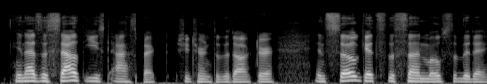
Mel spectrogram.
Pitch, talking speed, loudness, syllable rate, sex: 135 Hz, 210 wpm, -20 LUFS, 5.8 syllables/s, male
